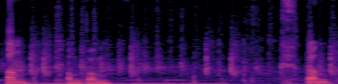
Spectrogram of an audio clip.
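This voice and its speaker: A man streams a video game with playful, profane commentary, humming to himself and sometimes reading text aloud. His medium-pitched voice is sing-song and extremely slow, with game music playing behind it.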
